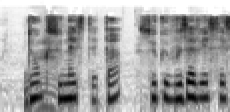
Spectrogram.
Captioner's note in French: grognement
